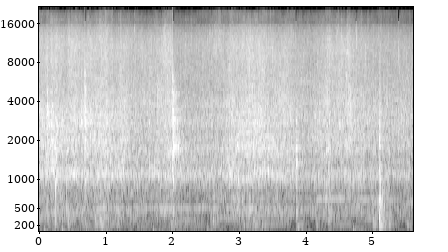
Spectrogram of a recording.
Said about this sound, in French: Donc là, vous faites revenir vos oignons et votre gingembre.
